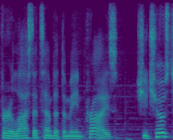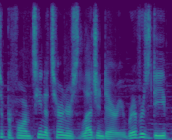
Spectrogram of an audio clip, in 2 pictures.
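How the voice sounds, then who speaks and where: A man giving a scripted narration in an even, steady reading voice. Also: medium pitch, brisk, soft background music.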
